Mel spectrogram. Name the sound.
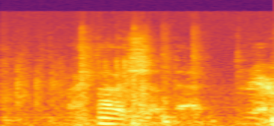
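door being shut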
